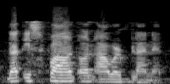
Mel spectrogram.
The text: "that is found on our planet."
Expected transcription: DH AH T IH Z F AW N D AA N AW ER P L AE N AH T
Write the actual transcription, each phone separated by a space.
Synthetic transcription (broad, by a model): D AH T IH S F AW N D AA N AW ER P L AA N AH T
